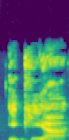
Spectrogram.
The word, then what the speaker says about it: IKEA: this way so if i tell you that ikea is the original pronunciation right so if i tell you that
